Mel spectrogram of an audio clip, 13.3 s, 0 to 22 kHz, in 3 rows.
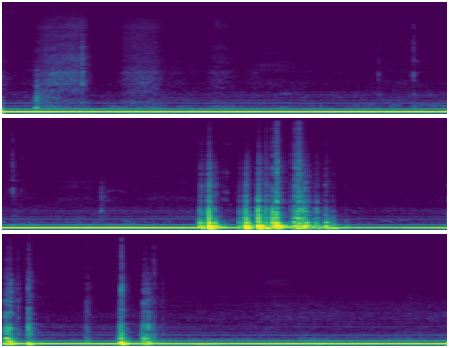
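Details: Mackie CR4 Creative Reference multimedia monitors: a steady low hum with a buzz on top, unchanged throughout, plus a few handling thumps; speaker buzz.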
